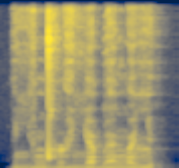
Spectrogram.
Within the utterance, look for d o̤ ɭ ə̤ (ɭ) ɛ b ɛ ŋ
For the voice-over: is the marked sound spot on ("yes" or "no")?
no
